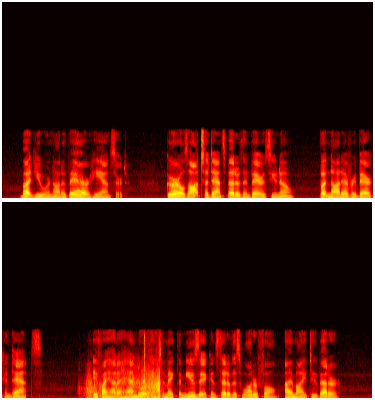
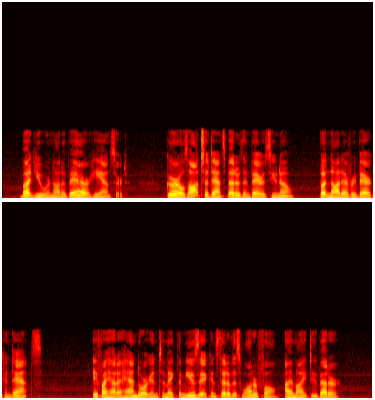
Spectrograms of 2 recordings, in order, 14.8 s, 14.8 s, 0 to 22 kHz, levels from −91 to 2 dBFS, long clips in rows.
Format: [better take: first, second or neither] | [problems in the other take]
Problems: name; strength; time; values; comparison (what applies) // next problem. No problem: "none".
second | background sound (Zipper (clothing)); 3 dB below the speech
